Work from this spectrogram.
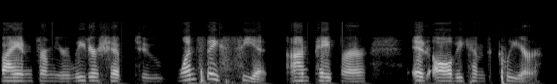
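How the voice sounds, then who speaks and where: A woman with a normal speaking voice talks at a fairly slow pace and a fairly low pitch, with ordinary pitch variation and big swings in loudness. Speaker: solutions engineer presenting a webinar. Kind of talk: webinar presentation.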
